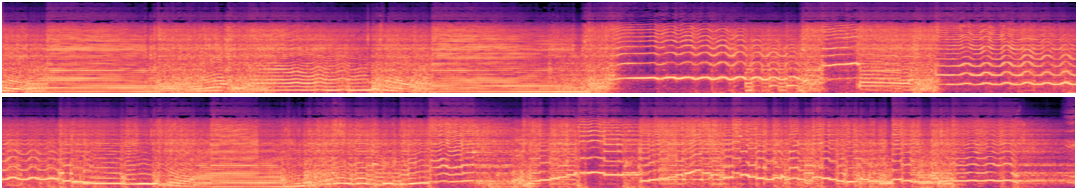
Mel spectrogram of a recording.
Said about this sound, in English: I mean, the big thing for a fuzz for me is obviously I like the germanium.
